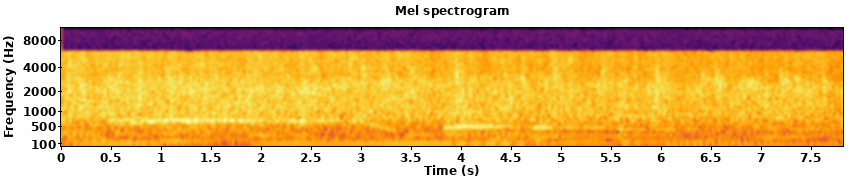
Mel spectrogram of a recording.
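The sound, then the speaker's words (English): An audience at an evening church service claps steadily, a dense wash of many hands that holds for the whole stretch, with low sustained musical tones humming underneath. “And keep clapping your hands.”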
